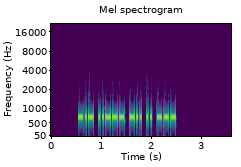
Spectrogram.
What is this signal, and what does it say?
Morse code, heard as a keyed tone, about 45 wpm, 700 Hz. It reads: K2DIO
